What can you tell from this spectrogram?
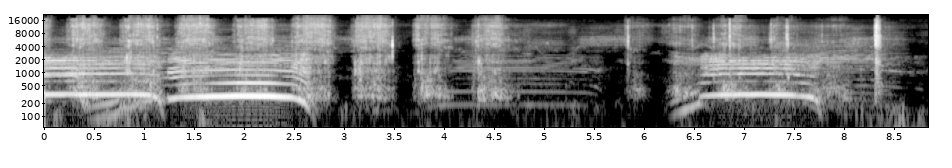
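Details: Village cow giving two long, full moos, each held steady for over a second before dropping off, with a softer low call and a few clicks in the gap between them.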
